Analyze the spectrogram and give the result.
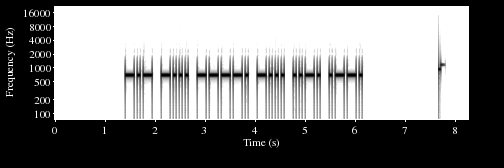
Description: Morse code, heard as a keyed tone, about 20 wpm, 700 Hz. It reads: KB9BFP
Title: USA Call Signs Repeated 3x 20wpm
